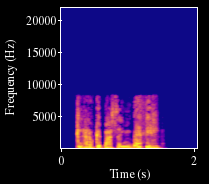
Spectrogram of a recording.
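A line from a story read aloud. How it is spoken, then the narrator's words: Snapped. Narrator (Spanish): le espetó ella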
